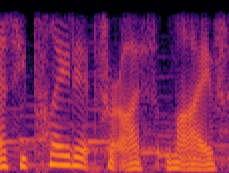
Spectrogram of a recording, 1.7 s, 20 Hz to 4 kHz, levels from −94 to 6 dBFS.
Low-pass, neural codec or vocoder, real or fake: 3.6 kHz; none; real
